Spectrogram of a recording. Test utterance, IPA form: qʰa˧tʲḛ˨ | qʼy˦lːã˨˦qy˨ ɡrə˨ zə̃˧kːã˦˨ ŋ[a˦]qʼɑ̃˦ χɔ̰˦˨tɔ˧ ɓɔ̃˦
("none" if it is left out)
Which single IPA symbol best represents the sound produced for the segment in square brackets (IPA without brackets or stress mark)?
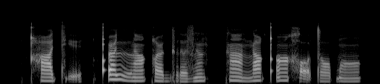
a˦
